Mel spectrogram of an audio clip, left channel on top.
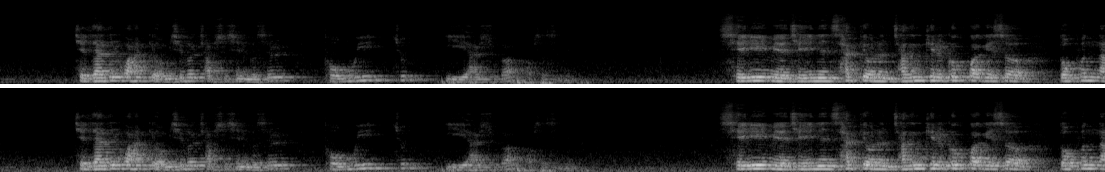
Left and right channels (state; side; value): noise; right; rumble, 27 dB below the sound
